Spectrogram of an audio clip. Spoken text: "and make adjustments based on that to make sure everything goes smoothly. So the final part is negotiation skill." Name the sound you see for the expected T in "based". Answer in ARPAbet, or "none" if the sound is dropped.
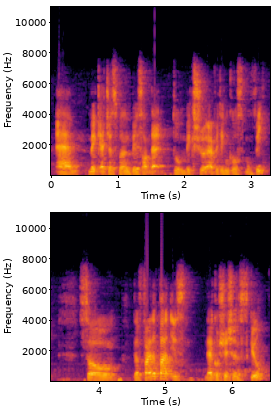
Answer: none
